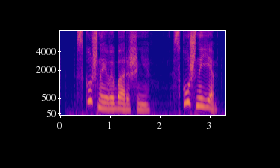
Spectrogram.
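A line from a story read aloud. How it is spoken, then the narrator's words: Heavy sigh. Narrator (Russian): тяжко вздохнул Семен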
